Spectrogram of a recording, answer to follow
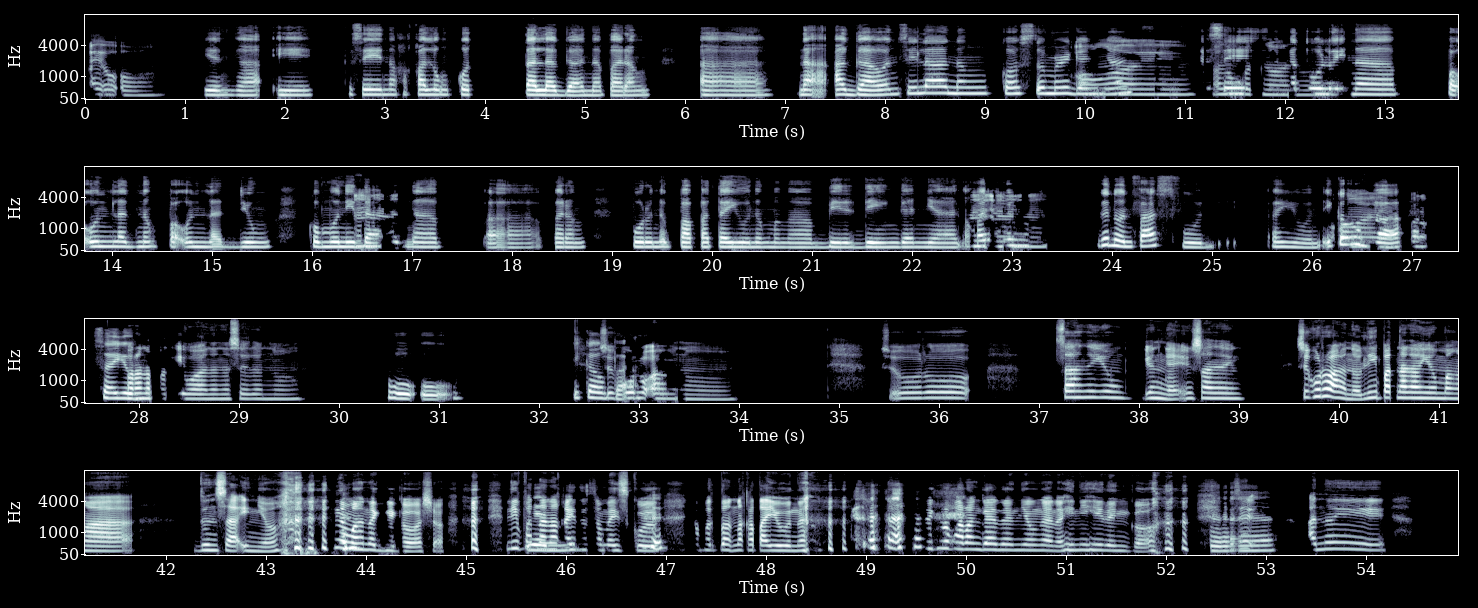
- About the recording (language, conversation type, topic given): Filipino, unstructured, Ano ang mga pagbabagong nagulat ka sa lugar ninyo?
- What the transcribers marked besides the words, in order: tapping; chuckle; chuckle; laugh; chuckle; chuckle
